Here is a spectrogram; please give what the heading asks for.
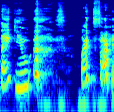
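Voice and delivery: giggling through words. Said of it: "I'm just giggling like a crazy person".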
